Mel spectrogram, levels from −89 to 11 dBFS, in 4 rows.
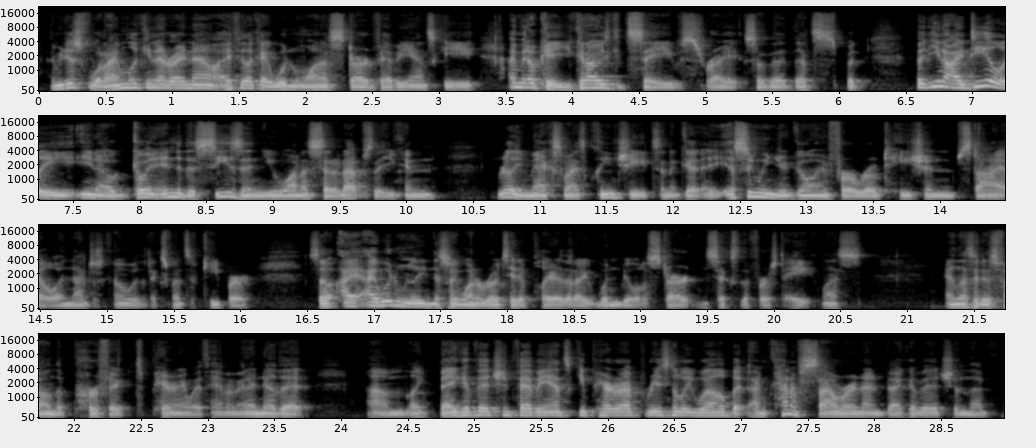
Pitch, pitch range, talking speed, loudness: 115 Hz, 100-155 Hz, 270 wpm, -24 LUFS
